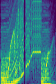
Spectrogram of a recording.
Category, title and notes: Sound effects > Electronic / Design
One-shot Glitch SFX.
digital, Glitch, hard, one-shot, pitched, stutter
